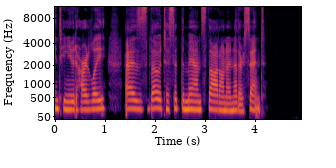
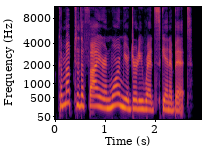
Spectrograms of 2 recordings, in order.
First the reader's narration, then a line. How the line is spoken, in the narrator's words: cried noisily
